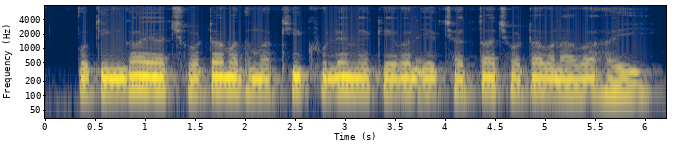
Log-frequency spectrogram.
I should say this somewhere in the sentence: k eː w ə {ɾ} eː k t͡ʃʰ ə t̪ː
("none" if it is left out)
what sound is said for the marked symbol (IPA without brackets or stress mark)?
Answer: l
